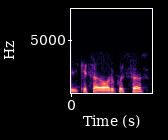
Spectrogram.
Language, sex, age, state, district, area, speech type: Hindi, male, 18-30, Madhya Pradesh, Seoni, urban, conversation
